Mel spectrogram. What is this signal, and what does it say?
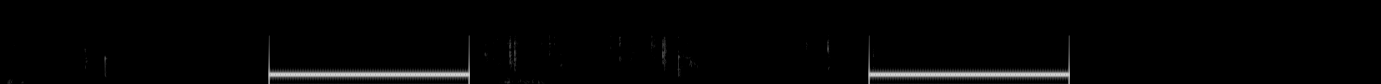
Ringback tone (North America), 440 + 480 Hz.
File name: CENTRAL MABE / out mariel.reyes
